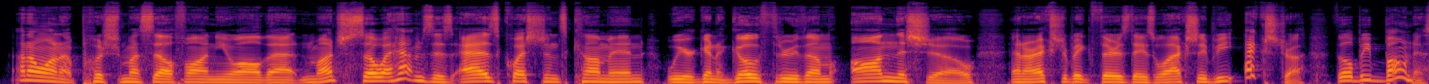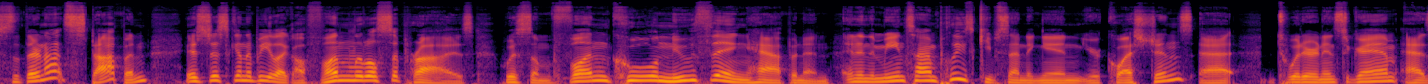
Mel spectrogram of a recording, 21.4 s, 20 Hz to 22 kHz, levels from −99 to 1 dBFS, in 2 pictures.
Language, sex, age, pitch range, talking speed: English, male, 20-39, 115-175 Hz, 215 wpm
